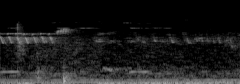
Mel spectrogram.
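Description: Small birds chirping in short, rapid trills over a low steady hum.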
